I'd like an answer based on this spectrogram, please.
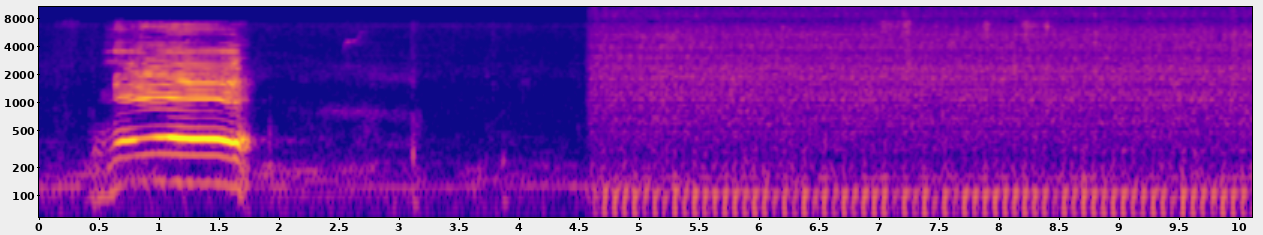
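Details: Herded cattle on broad grassland call back and forth while grazing; one loud, deep moo lasting about a second opens, then a pause, then a steady rumbling engine like a passing motorcycle takes over.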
